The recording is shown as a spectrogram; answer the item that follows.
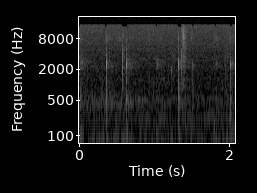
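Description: Faint, irregular ticks of a stylus pen tapping and sliding on a tablet screen while handwriting, about four or five a second.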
